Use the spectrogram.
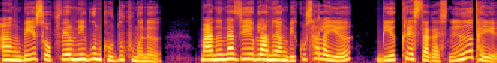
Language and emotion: Bodo, disgusted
